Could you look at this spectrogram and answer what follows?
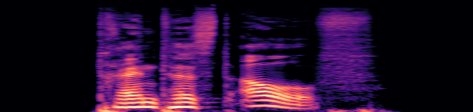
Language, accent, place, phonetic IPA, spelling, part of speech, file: German, Germany, Berlin, [ˌtʁɛntəst ˈaʊ̯f], trenntest auf, verb, De-trenntest auf.ogg
- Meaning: inflection of auftrennen: 1. second-person singular preterite 2. second-person singular subjunctive II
